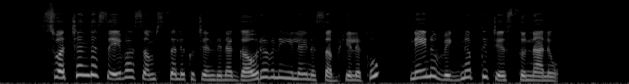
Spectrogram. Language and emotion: Telugu, neutral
